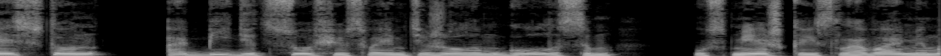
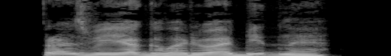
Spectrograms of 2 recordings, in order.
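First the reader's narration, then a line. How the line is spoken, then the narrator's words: Dry question. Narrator (Russian): Софья сухо спросила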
